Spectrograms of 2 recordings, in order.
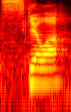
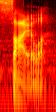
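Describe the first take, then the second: First: The name begins with an sk sound. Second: The name begins with a plain s sound. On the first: This is how one game says the name. "They pronounce it Skilla" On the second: This is how another game says the name. "In Warhammer, it's Syla"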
